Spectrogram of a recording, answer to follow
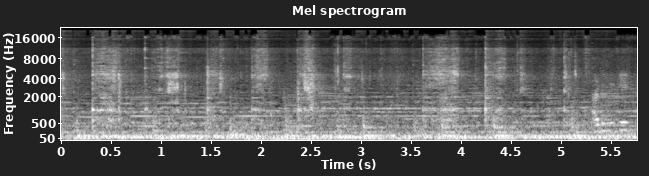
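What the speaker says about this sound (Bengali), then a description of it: "এবার চালটা দিয়েও একটু ভাজা ভাজা করে নিচ্ছি" Rice being fried and stirred in a pan over a low flame for Kolkata-style Basanti pulao: a steady soft sizzle with continual scraping of a spoon and clinks of metal cookware, close up and without talk.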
